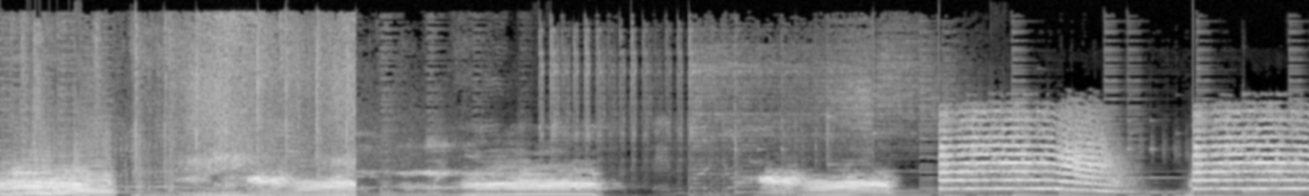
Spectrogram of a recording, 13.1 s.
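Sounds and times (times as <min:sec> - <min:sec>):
cow mooing: 0:00.0 - 0:01.2, 0:04.0 - 0:06.0, 0:07.6 - 0:09.0.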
